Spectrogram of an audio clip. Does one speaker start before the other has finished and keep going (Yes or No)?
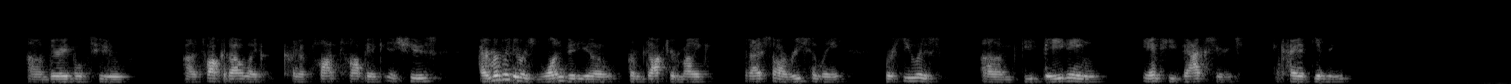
No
